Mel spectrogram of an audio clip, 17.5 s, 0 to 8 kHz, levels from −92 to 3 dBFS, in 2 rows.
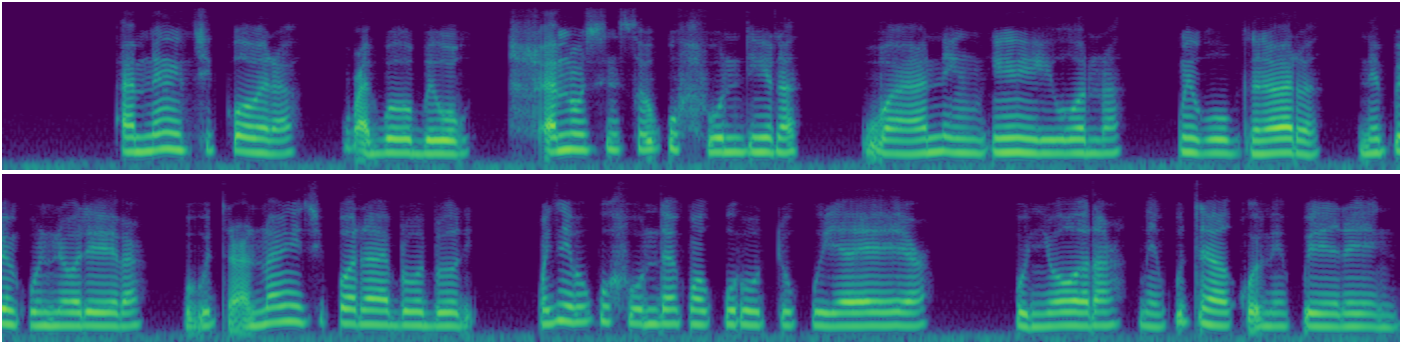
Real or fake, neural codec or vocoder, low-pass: fake; autoencoder, 22.05 kHz, a latent of 192 numbers a frame, VITS, trained on many speakers; 7.2 kHz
